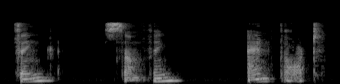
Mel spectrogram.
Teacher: It is a voiceless dental fricative.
